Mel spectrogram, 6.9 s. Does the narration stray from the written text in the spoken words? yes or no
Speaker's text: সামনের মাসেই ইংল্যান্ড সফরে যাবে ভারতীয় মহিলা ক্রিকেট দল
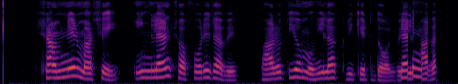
yes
